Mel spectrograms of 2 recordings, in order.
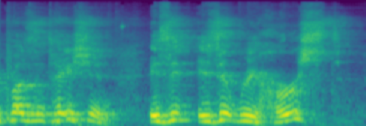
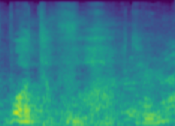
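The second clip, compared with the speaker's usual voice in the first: hushed shocked whisper; 10 dB quieter, slower than usual. Retold or imitated. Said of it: "She's like".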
